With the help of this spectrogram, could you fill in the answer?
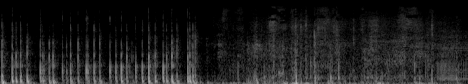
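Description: Long nails and fingertips tap and scratch the glossy upper of an empty, hollow black smooth-leather Dr. Martens-style boot with a buckle strap and yellow stitching. A quick run of dull, low taps for about two seconds gives way to a steady, soft scratching rasp.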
